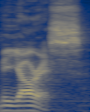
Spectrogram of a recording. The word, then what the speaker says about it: Miyares: But more votes just came in, and it's looking even better for Myrays. Am I pronouncing that right? Jason Myrays? Mieres? I think it's Miyares. Miyares.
